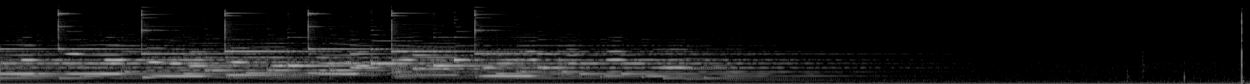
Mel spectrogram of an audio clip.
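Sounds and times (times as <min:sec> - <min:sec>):
sweet melody: 0:00.0 - 0:09.5.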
